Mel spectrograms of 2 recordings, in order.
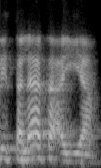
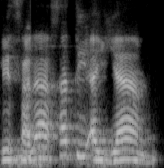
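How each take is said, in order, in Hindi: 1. यह बोलचाल का उच्चारण है, कड़े t ध्वनियों के साथ। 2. यह औपचारिक उच्चारण है, नरम ध्वनियों के साथ।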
